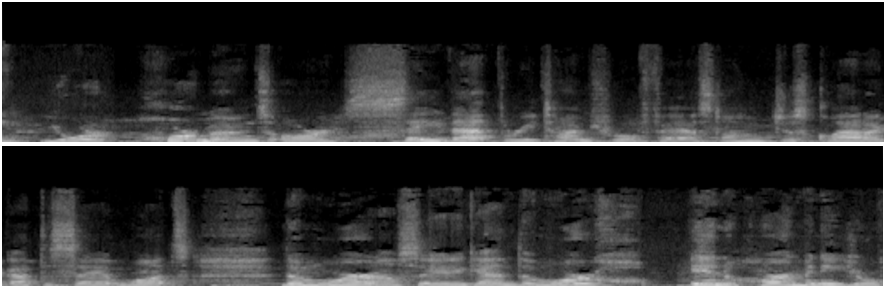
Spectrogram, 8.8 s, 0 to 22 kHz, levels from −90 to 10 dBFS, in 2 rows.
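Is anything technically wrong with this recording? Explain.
Yes. From 0.55 s to 6.54 s the audio suffers from de-emphasis applied wrongly: a treble-cutting curve, intended to reverse a high-frequency boost, was applied where no such boost existed or was applied twice. The response tilts smoothly downward above the midrange, reaching about 8 dB below the 1 kHz level at 10 kHz, so this section sounds dull and muffled. On a spectrogram the upper bands fade gradually in that span; the waveform shows little change.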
